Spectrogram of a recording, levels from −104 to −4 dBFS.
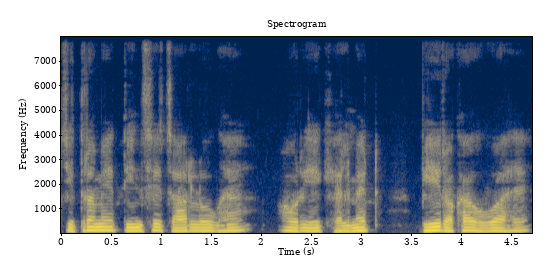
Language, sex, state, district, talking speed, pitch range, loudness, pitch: Hindi, male, West Bengal, Alipurduar, 180 wpm, 115-125 Hz, -16 LUFS, 120 Hz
